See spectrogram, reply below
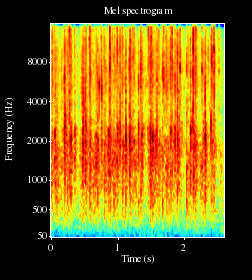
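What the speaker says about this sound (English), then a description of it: "Like that applause, Montel." Studio audience applause on a talk show, dense and continuous clapping from a large crowd at a steady, fairly loud level with no pauses.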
